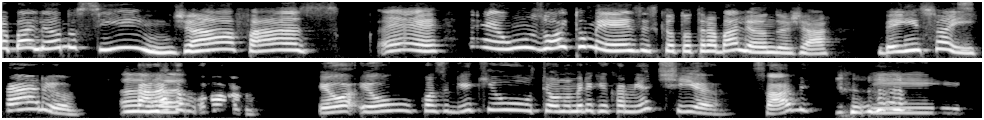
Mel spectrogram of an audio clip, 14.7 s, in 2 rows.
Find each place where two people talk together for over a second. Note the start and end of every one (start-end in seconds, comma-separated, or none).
none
